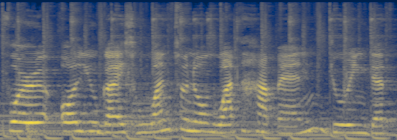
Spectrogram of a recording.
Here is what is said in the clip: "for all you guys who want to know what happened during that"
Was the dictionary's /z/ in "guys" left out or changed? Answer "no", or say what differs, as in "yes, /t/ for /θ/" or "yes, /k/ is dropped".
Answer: yes, /s/ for /z/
